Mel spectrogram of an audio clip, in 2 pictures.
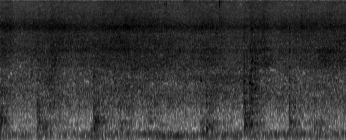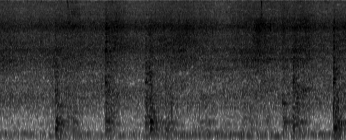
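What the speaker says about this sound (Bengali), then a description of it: "সেই চিকেনটাকে এখন দিয়ে দিলাম তো এটাকে আমি খুব ভালো করে কষিয়ে নেব" Marinated chicken, coated in ginger and garlic, sautés in a hot pan for a dhaba-style curry, with a steady broad sizzle and regular scraping stirs of the spoon throughout, close and fairly loud, no talking.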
